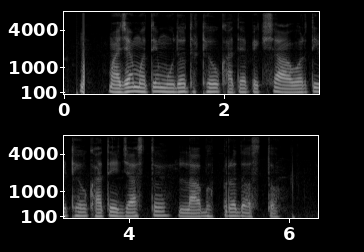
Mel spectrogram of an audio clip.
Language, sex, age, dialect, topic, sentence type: Marathi, male, 51-55, Standard Marathi, banking, statement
